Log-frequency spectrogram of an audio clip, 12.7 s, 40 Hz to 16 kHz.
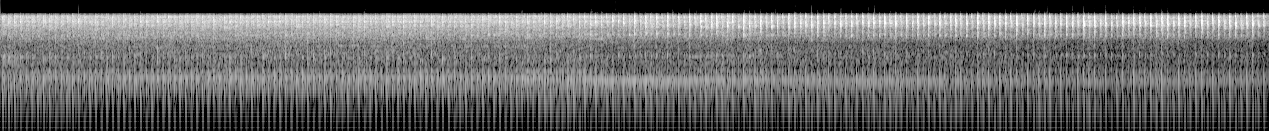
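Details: WR250R fitted with a cheap CRF230F muffler, a couple hundred miles on, fiberglass packing blown out and DB killer installed, before repack: single cylinder popping steadily at idle with loud, harsh, raspy bark; loud exhaust from blown packing.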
